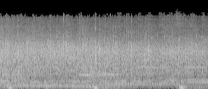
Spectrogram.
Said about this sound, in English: Put your hands together for them. You are not clapping for them.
